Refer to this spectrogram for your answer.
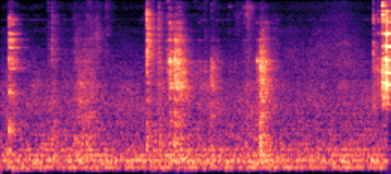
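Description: Ice cubes clink into a glass as it is filled with ice before making a drink, a few separate knocks spread out, ending with a brighter ringing clink. No one speaks over the sound.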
